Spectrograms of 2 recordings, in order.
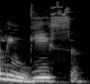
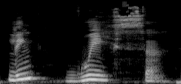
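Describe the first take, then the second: First: LINGUIÇA mispronounced as lin-GHI-ça, no W sound; silent U in LINGUIÇA. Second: LINGUIÇA slowly split as lin... GWI-ça; U sounded in LINGUIÇA. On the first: Teacher showing what one doesn't say, U dropped from LINGUIÇA. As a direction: say "linguiça" with a hard G straight into the I. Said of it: "Você não fala linguiça". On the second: Teacher showing what one does say, U sounded slowly in LINGUIÇA. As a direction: say "linguiça" slowly, a clear W after the G. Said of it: "Você escuta o som do G". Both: Shown as a demonstration.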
